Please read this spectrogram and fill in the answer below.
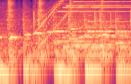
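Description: A bright, upbeat TV-show title jingle with a steady bass beat about twice a second. A rising glide sweeps up in the first second, under held, bell-like chiming tones.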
